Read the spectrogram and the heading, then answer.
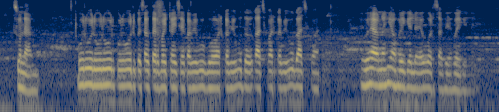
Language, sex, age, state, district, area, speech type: Maithili, female, 45-60, Bihar, Begusarai, rural, spontaneous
